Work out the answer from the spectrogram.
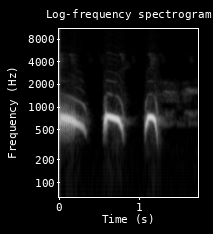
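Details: Spotted dove calling to lure others: a long descending burry coo followed by two separate short, arched hooting notes, evenly spaced, with a faint high whistle afterward.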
